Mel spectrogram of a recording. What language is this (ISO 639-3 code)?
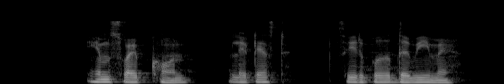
sat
